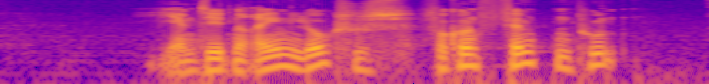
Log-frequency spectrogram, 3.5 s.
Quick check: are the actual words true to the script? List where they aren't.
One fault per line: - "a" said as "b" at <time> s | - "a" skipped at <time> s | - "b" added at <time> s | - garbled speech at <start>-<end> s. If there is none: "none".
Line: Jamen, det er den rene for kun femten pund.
- "luksus" added at 1.5 s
